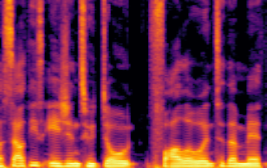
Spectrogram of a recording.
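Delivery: ordinary delivery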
